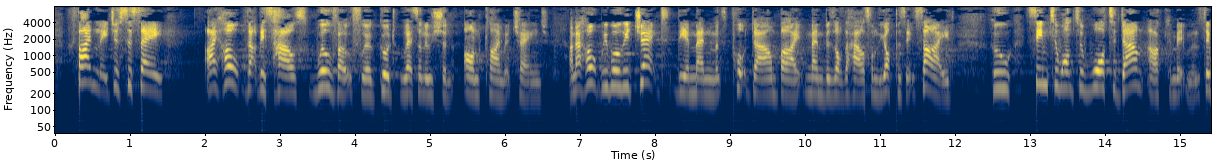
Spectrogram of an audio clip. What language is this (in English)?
English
